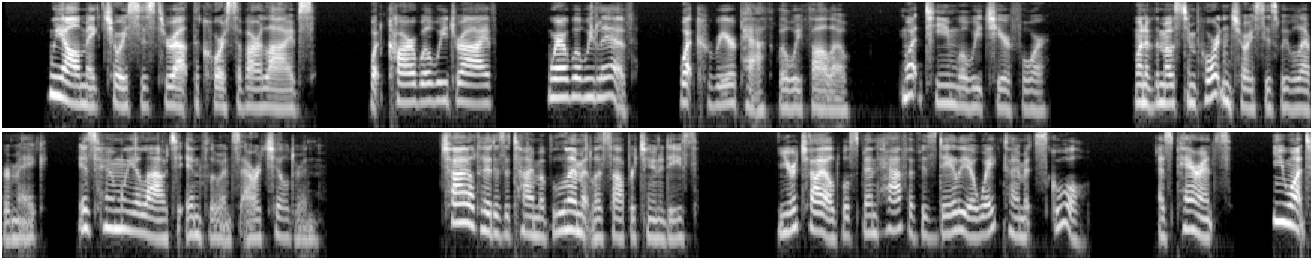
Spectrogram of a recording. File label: mature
